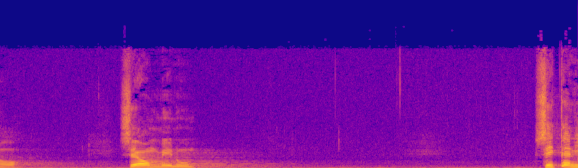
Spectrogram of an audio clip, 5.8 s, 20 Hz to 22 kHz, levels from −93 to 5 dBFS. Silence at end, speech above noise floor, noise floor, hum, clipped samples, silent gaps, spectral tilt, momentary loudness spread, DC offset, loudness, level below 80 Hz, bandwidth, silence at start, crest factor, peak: 0 s; 28 dB; -43 dBFS; none; under 0.1%; none; -3.5 dB/octave; 27 LU; under 0.1%; -16 LUFS; -44 dBFS; 16.5 kHz; 0 s; 20 dB; 0 dBFS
